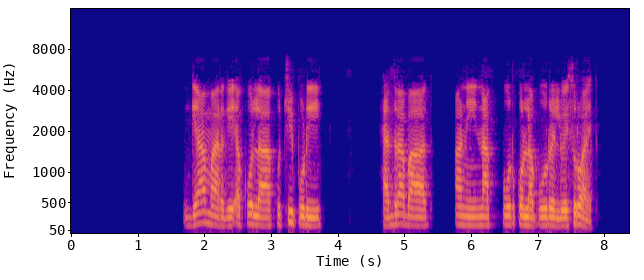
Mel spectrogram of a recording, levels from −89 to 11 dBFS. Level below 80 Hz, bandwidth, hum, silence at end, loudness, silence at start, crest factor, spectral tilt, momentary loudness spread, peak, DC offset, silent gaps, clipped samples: -62 dBFS; 6.6 kHz; none; 0.55 s; -17 LUFS; 1.7 s; 16 dB; -6.5 dB/octave; 6 LU; -2 dBFS; under 0.1%; 3.97-4.11 s, 4.34-4.61 s, 5.47-5.75 s; under 0.1%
